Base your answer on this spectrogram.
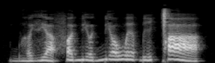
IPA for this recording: bʱ ə˩˧˩ vʲ a˧˩ f ɐ˦ bʲ ʊ˧˩ bʲ ɔ˦ w ɪ˦ ɓ i˨˥ ǀ a˥˩

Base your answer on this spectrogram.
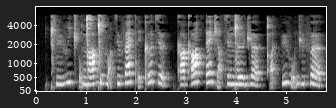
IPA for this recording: ǀʰ y v i t͡ʃʼ o̰ ŋ͡ǀ ɑ ɡ͡ǀ ʉ v ɑ̰ t͡s ʉ f æ tʼ ḛ kʼ ɵ t͡s ø | kʼ ɑ kʼ ɑ t͡sʼ ɛ d͡ʒ ɑ̰ t͡s ø ŋ͡ǀ ø d͡ʒ œ | qʼ ɑ̰ t͡ʃʼ y v o̰ d͡ʒ y f œ

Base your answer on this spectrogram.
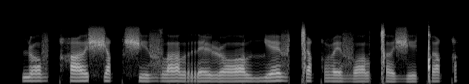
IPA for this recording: ɳ ɔ v qʰ ʌ ʃ ɪ q ʃ ɪ v lˠ ʌ lˠ r ɛ ɭ ɔ lˠ ʎ ɛ v ǀ ɪ q β ɛ v ɔ lˠ ǀ ʌ ʒ ɪ ǃ ʌ q

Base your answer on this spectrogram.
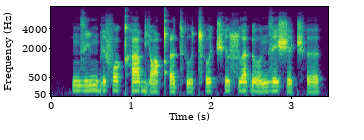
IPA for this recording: n z i˧˥ m b ɪ˧˥ f ɔ˧˥ kʰ a˧˥ b j ɒ˧˩˧ qʼ i˧˩˧ t͡sʼ u˧˩˧ t͡sʼ o˧˥ t͡ʃʰ ɪ˧˥ sʷ a˧˥ ɗ o˧˩˧ n z ɪ˧˥ ʃ ə˧˩˧ t͡ʃʰ ə˧˩˧

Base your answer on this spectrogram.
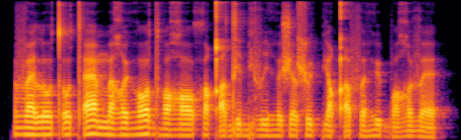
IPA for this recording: v æ l o tʼ o tʼ æ m ɛ ʁ y ɦ ɔ dʱ ɔ ʁ ɔ x ɔ qʼ æ d i bʲ ø v i ɦ ø ʃ æ ʂ y pʲ ɔ qʼ i f ɛ ɦ y b ɔ ʁ y v ɛ

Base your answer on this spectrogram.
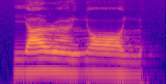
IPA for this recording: j a ɭ œ̃ ʎ ɔ ʎ

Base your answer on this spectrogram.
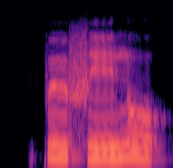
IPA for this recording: p ø f e n o

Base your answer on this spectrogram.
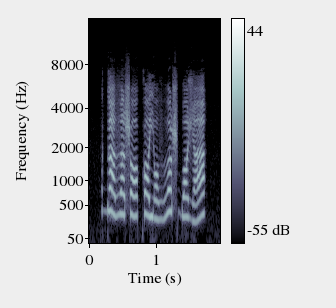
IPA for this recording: ɡ a˥˩ v a˧ ʂ ɒ˩˥ k ɒ˧ j ɔ˩ v β ɒ˥ ʂ b ɒ˧ ʒ a˩˥

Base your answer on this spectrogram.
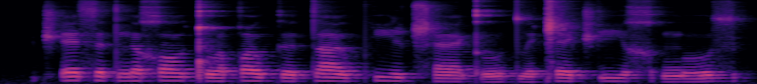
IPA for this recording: t͡ʃʼ ɛ˥ s ə˥˧ t ŋ ə˥˧ χ ɔ˥ ʊ̯ ǃ o˧ q o˥˧ k ə˧ t a˥˧ ʊ̯ pʰ i˥˧ ʈ͡ʂʰ æ˧ kʼ o˩˧ tʷ ɛ˩˧ ǁ ɛ˥˧ t͡ʃʼ i˥˧ χ | ŋ o˩˧ z

